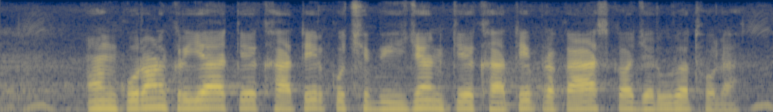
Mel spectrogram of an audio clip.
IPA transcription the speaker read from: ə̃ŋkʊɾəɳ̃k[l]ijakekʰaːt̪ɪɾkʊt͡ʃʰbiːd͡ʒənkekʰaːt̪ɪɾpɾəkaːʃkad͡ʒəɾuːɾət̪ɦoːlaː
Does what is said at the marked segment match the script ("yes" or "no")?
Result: no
